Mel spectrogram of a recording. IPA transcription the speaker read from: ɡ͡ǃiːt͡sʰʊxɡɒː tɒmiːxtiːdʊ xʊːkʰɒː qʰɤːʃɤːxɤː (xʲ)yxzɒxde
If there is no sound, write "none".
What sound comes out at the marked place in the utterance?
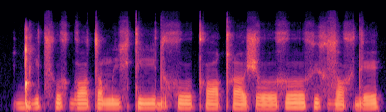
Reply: x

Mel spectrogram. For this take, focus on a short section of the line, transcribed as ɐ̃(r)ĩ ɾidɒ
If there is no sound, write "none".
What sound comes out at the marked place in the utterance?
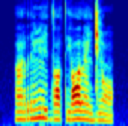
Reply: r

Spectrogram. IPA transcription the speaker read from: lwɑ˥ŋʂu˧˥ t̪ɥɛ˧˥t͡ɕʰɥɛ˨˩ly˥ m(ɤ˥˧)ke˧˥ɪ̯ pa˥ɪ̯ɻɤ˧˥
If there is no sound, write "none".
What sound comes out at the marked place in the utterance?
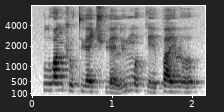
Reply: ɤ˥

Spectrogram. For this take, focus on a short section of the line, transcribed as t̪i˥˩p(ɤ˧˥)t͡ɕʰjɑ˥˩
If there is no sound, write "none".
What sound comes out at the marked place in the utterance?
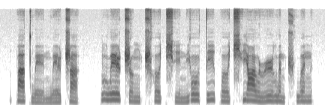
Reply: ɤ˧˥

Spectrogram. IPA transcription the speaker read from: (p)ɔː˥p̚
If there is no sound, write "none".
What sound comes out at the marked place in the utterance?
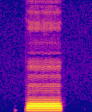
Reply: p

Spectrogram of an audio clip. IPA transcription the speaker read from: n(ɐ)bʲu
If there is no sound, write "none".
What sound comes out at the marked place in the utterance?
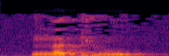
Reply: ɐ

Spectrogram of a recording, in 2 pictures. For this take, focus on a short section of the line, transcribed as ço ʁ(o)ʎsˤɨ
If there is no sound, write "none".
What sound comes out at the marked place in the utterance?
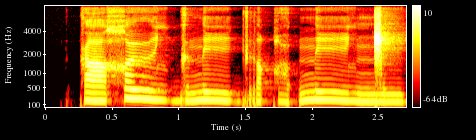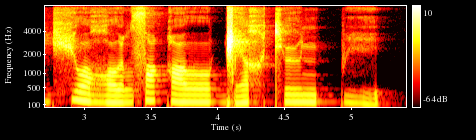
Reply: o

